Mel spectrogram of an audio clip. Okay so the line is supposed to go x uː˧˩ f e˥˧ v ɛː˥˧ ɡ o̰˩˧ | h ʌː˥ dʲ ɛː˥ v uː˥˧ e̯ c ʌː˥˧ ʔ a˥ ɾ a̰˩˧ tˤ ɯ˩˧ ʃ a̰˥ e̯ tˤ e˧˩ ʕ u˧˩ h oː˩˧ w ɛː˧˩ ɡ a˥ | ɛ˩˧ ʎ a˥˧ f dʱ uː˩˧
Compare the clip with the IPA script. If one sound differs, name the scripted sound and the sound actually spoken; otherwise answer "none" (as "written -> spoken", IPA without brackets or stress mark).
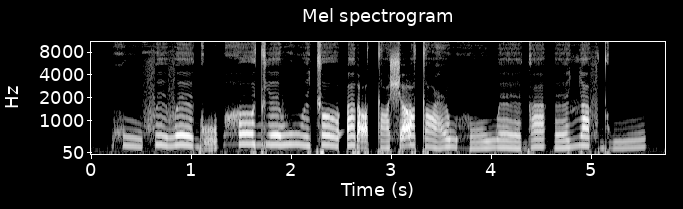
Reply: none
